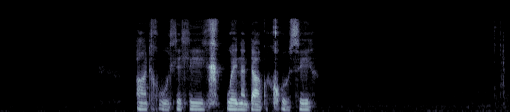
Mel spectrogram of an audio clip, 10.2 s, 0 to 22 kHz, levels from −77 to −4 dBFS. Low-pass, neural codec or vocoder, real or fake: 10.8 kHz; none; real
